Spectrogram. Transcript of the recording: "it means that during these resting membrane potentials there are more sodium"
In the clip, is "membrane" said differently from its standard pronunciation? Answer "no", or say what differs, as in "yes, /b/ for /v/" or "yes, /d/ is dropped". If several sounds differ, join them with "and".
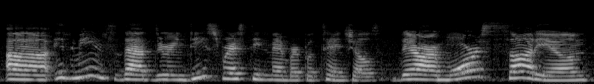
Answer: yes, /ɹ/ is dropped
